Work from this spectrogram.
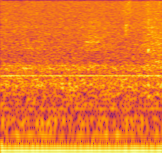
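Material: Nothing is struck.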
